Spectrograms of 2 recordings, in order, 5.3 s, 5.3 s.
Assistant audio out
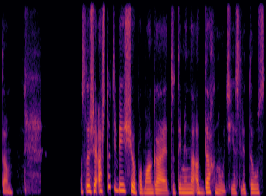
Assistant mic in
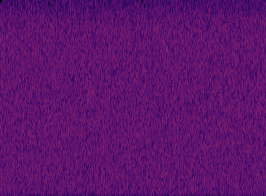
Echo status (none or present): none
